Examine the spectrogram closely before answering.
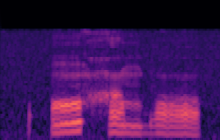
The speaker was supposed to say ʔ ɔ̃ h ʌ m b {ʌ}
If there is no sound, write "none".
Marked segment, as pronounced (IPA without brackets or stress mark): ɔ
